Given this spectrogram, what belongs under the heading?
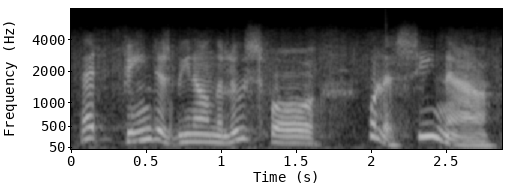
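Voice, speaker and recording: Through a muffled, faintly noisy vintage broadcast comes a chatty English gentleman. His British-accented delivery is animated and polite, with a gossipy ease typical of a radio play neighbor. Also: on the high side, normal speed. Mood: confiding, gossipy. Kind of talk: 1940s radio acting.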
